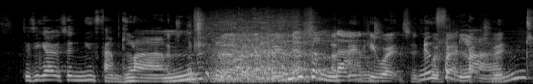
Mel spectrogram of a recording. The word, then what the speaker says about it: Newfoundland: Newland hey hey enough violence on this show Newland is the correct pronunciation and in 1876 a man was killed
